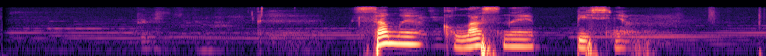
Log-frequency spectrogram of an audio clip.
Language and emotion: Russian, neutral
